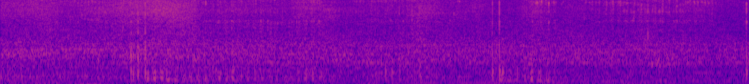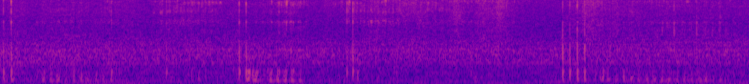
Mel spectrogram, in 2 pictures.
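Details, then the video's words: A female domestic cat lying on the bed with her owner just after waking in the morning purrs steadily, a low continuous rumble with soft rhythmic pulses. "My cat's purring won't let me get out of bed!"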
